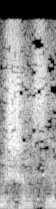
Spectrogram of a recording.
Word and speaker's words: الشمس: اللام، زي ما كنا بناخد برضو في ابتدائي يقول لك تكتب ولا تنطق، وعشان برضو لو المسألة اتلخبطت معك، اللام الشمسية مثالها إيه؟ الشمس. تمام؟ الشمس بحكمها إيه؟ وجوب الإدغام، لأنها ما تنطقتش.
